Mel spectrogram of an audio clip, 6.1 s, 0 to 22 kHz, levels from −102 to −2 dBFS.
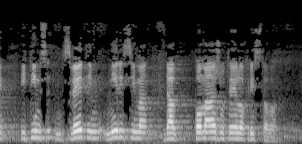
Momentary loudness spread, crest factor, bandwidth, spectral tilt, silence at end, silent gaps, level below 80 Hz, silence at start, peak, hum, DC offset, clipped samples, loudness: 15 LU; 18 dB; 11.5 kHz; -6 dB/octave; 0.3 s; none; -62 dBFS; 0 s; -4 dBFS; none; under 0.1%; under 0.1%; -21 LUFS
